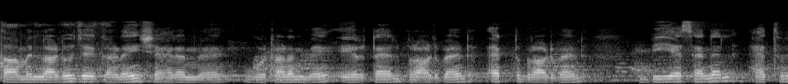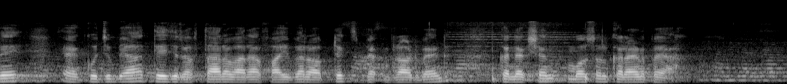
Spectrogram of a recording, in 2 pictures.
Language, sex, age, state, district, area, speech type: Sindhi, male, 60+, Delhi, South Delhi, urban, read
